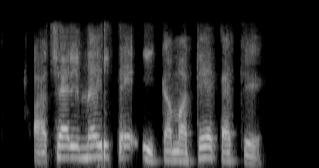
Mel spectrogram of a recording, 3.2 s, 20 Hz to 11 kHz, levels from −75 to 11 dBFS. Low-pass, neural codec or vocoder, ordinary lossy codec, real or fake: 7.2 kHz; codec, 16 kHz, 1 kbps, X-Codec, HuBERT features, trained on balanced general audio; AAC, 32 kbps; fake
